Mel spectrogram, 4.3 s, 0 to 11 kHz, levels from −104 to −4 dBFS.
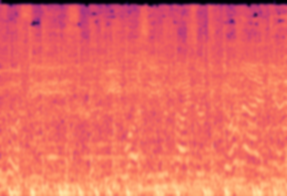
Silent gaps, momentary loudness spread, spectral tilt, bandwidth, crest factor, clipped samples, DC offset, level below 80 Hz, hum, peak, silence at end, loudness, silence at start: none; 2 LU; -3.5 dB/octave; 10.5 kHz; 12 dB; under 0.1%; under 0.1%; -18 dBFS; none; 0 dBFS; 0 s; -12 LUFS; 0 s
